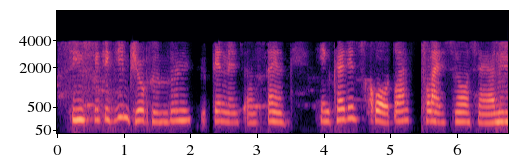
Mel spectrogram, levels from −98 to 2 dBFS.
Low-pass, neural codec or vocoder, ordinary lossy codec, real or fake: 7.2 kHz; codec, 16 kHz, 0.5 kbps, X-Codec, HuBERT features, trained on balanced general audio; AAC, 16 kbps; fake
